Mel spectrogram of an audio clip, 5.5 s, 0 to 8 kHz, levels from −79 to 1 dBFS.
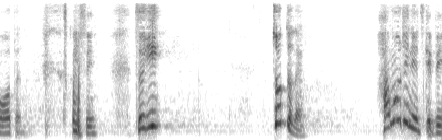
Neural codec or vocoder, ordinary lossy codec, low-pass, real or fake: codec, 24 kHz, 0.9 kbps, WavTokenizer, medium speech release version 1; none; 7.2 kHz; fake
